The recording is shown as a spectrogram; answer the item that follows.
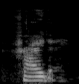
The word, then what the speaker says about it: Friday: a y Friday remember this I in the middle is a long I so it says its name I Friday that's not free that is the short I sound it's not for a day it's Friday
